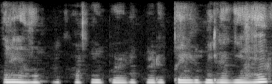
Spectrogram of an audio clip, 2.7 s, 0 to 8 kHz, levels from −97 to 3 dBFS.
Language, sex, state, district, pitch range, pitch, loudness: Hindi, female, Uttar Pradesh, Jyotiba Phule Nagar, 205-215 Hz, 205 Hz, -20 LUFS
